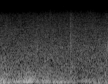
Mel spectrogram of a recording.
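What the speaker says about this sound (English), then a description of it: "even though it's raining right now" Rain and thunder in the game Farming Simulator 25: dense steady rainfall with a deep rolling rumble swelling near the start, fairly loud and continuous, no voices.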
